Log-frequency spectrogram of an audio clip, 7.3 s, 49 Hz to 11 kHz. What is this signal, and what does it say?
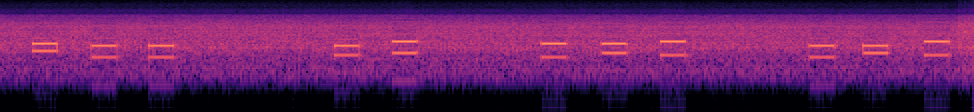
DTMF, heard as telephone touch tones, dialled by hand, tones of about 190 ms, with radio hiss and a squelch burst at the end. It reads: 011 49 286 176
